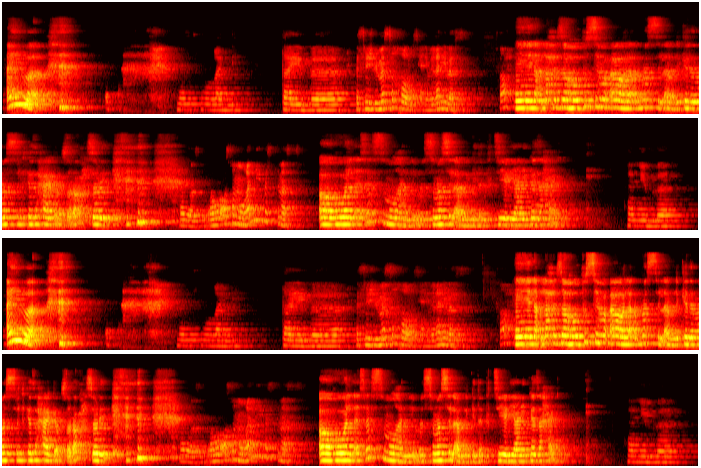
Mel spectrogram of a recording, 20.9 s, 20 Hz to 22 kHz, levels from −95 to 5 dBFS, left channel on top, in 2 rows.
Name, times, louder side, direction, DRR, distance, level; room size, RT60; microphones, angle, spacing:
voice 1, 0.1-1.0 1.8-2.4 7.7-13.1 15.2-18.8, right 3 dB, 80° right, 5 dB, 0.4 m, -24 dB
voice 2, 2.2-3.5 4.2-6.8 7.5-7.6 13.1-14.8 19.8-20.4, left 2 dB, 45° left, 3 dB, 0.4 m, -38 dB
3.6 x 3.1 x 2.3 m, 1.0 s
head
